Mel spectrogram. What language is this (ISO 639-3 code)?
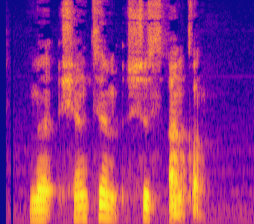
kbd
